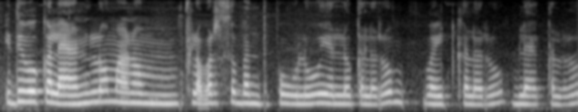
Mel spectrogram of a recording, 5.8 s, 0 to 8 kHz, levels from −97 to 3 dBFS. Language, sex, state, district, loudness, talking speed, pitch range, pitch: Telugu, female, Andhra Pradesh, Annamaya, -17 LUFS, 145 wpm, 225-265 Hz, 240 Hz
